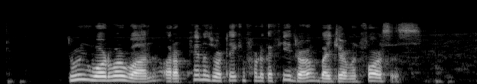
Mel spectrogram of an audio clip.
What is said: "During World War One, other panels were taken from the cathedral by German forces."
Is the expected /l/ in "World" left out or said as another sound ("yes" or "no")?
yes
